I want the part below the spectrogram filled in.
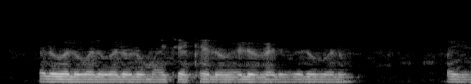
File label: Voice Note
